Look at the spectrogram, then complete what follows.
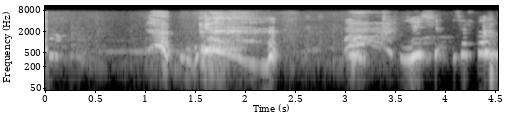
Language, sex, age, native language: Icelandic, female, 18-19, Icelandic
